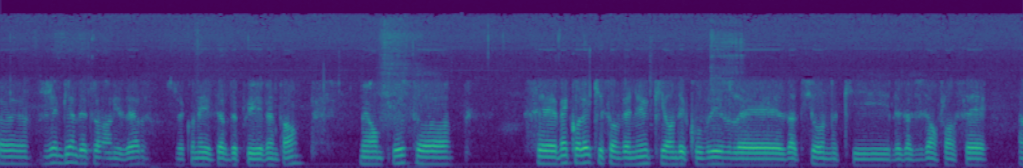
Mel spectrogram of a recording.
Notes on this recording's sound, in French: Par téléphone. (Club de sports de montagne de Hunedoara – Roumanie).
